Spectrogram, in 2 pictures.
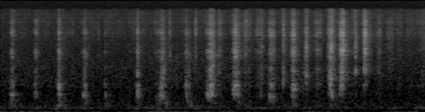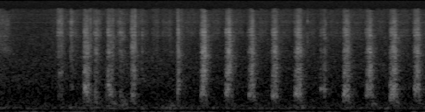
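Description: A wooden stylus scratches and rubs the black coating off a scratch-art picture page lying flat in a book on a table, revealing the colour beneath. Quick, dry, bright scratching strokes repeat in an uneven rhythm, pausing briefly in the middle before resuming as steady back-and-forth rubbing.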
